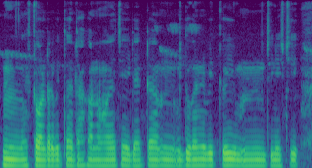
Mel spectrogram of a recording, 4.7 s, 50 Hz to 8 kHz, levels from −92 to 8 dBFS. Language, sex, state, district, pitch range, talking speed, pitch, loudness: Bengali, male, Tripura, West Tripura, 100-105 Hz, 155 wpm, 100 Hz, -20 LUFS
